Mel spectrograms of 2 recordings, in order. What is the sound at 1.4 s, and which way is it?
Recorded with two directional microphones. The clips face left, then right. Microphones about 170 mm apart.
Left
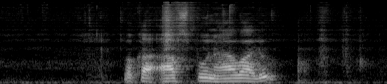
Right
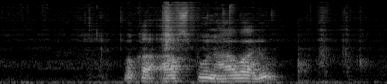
Speech, 60° left (ahead or behind).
